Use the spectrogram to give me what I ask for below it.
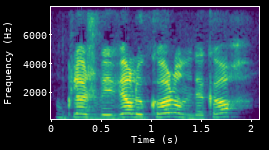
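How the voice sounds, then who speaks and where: A woman's voice: a little high, fairly even intonation, normal speed, fairly bright tone. A woman chatting casually about her sewing and knitting projects, rambling, swearing now and then, and sometimes dropping to a whisper. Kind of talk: casual chat to camera.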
